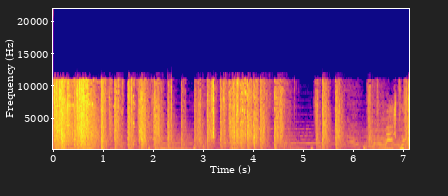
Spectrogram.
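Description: Rapid automatic gunfire from the ED-209 robot in the video game RoboCop Rogue City, a loud, dense run of repeated shots and impacts sustained throughout, with voices in the background.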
